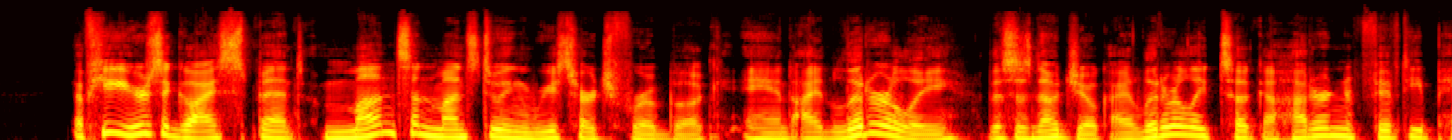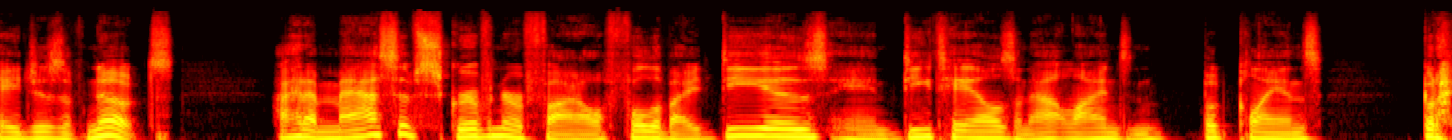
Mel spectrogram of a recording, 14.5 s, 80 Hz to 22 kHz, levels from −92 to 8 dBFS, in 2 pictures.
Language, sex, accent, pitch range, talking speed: English, male, American, 125-170 Hz, 185 wpm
